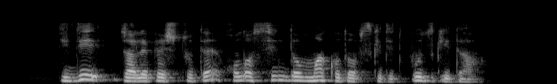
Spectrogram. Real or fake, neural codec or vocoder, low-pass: real; none; 7.2 kHz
